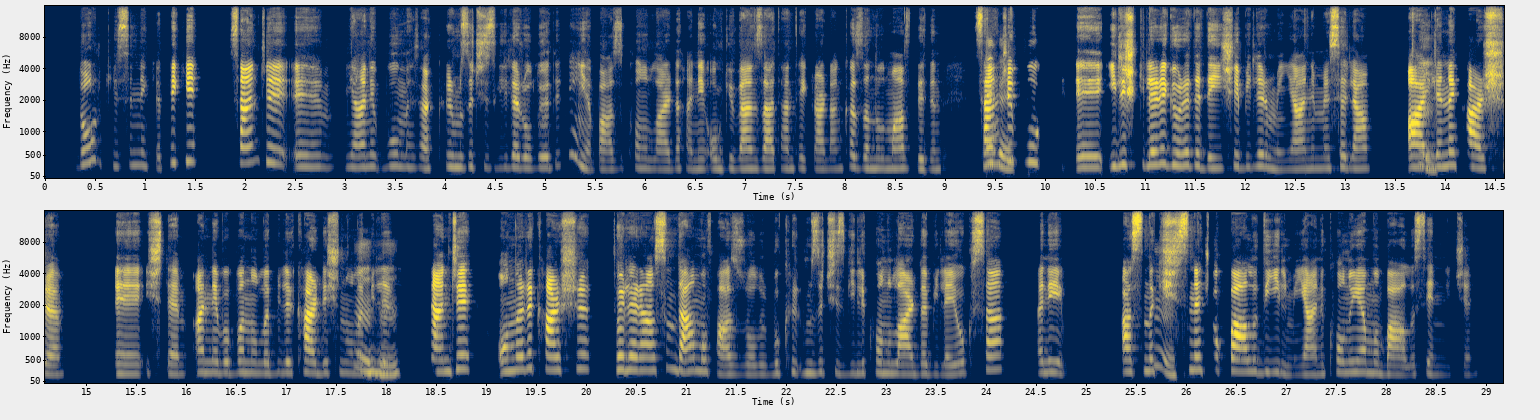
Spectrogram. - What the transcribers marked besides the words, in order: tapping
- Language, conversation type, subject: Turkish, podcast, Güveni yeniden kazanmak mümkün mü, nasıl olur sence?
